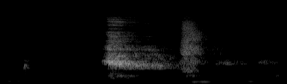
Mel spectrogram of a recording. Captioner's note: sighs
